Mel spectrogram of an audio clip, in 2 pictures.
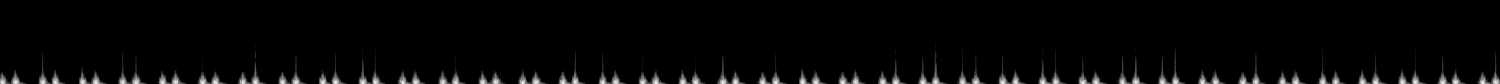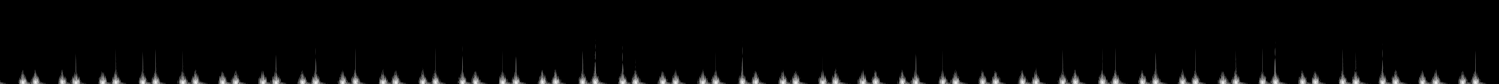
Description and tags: heartbeat-150bpm-limited
A synthesised heartbeat created using MATLAB. Limited using Ableton Live's in-built limiter with 7 dB of gain.
heartbeat, heart, body, synthesised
